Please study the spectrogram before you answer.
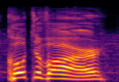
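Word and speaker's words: Côte d'Ivoire: Cote d'Ivoire, is that the correct pronunciation?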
